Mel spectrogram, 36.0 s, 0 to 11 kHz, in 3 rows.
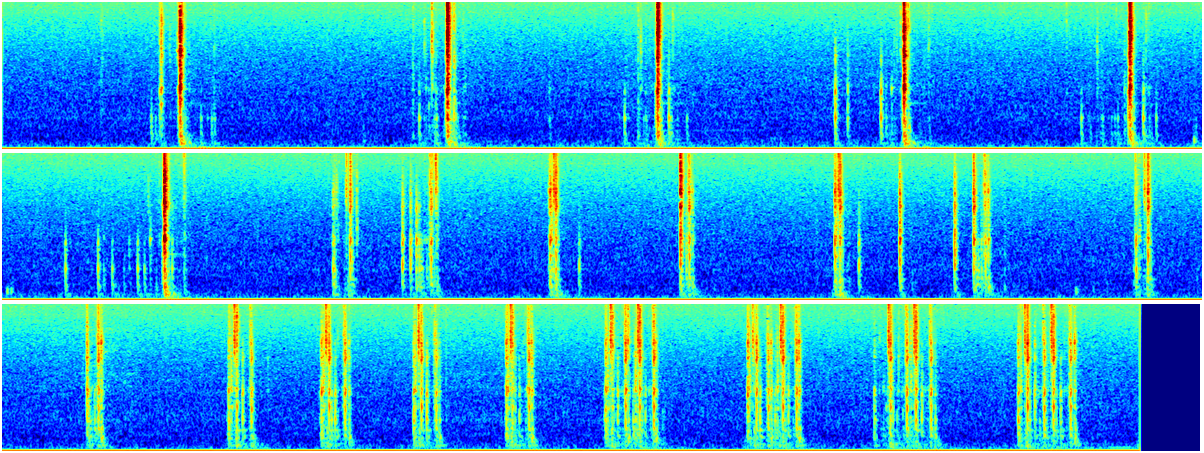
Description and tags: High beam function switch on a Mercedes Benz 190E, shot from the passenger seat with a Rode NT1a. First you will hear the switch pushed away from the driver (into locked position) and back. Then there is the pull-towards driver sound (flash position).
